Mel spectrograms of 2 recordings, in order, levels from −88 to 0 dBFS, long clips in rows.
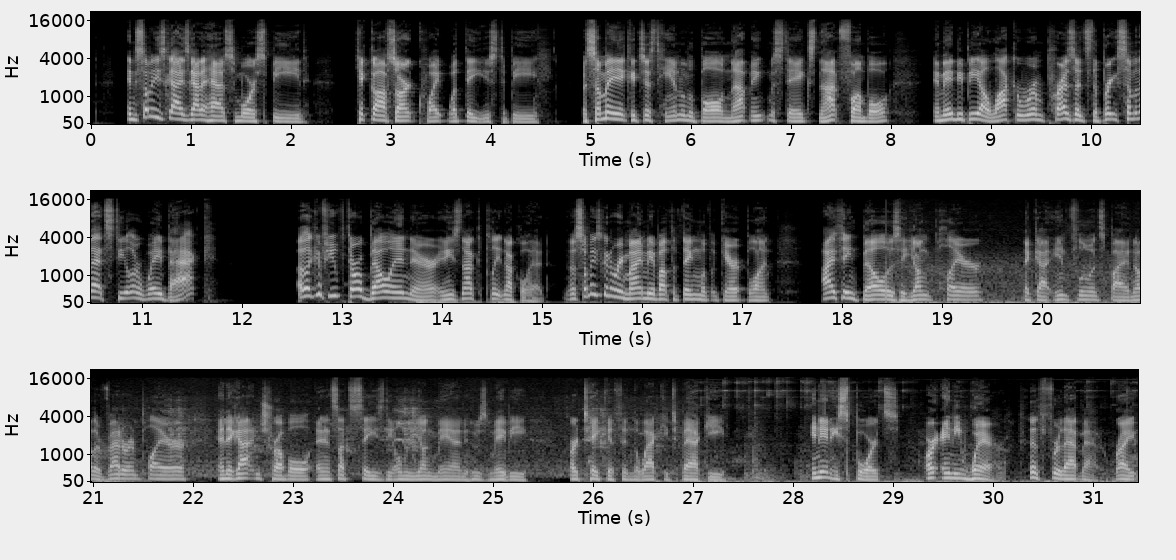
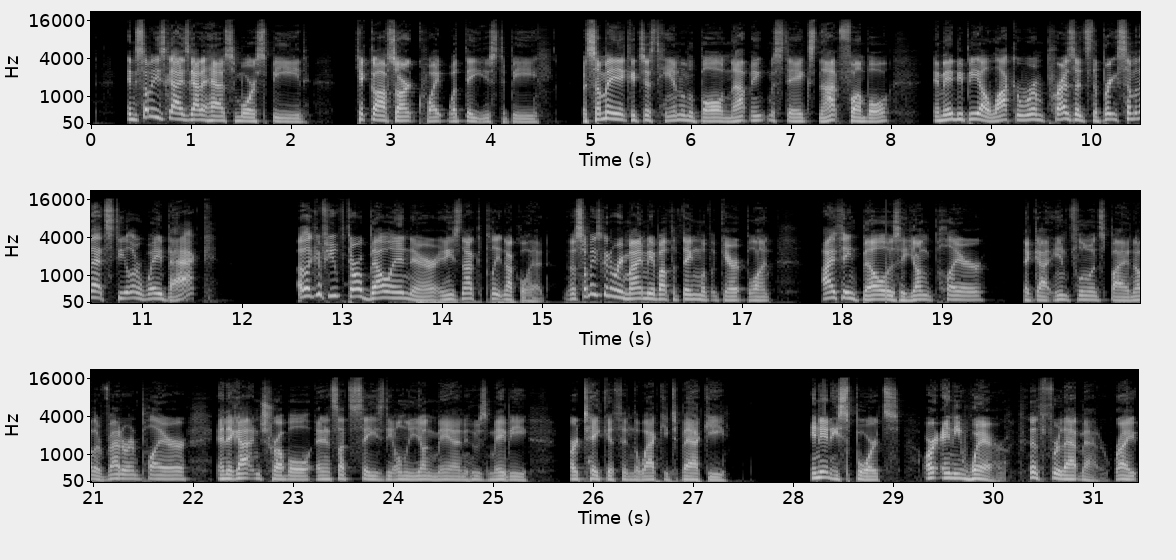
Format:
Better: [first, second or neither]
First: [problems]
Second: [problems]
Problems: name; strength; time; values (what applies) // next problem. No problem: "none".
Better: second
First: animal sounds; noticeable; from 18 s on; 20 dB below the speech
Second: none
